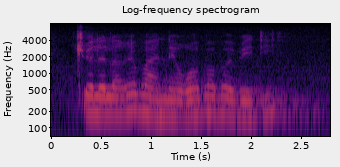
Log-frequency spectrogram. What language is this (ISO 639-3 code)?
nso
